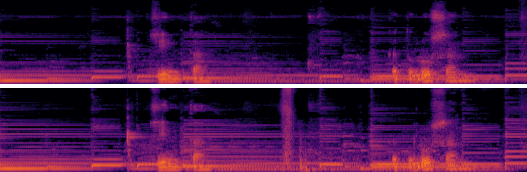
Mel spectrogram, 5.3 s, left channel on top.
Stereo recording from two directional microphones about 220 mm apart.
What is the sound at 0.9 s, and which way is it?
Music, 30° right (ahead or behind).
